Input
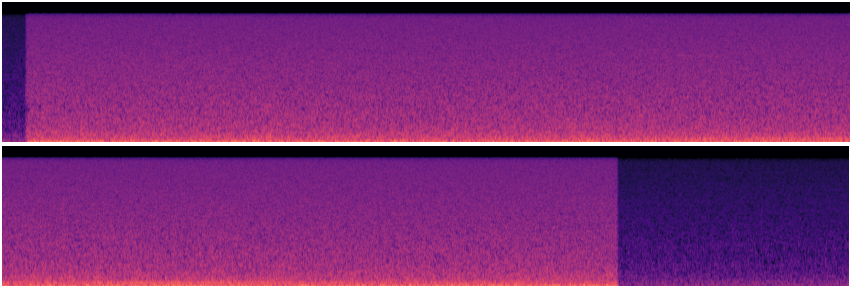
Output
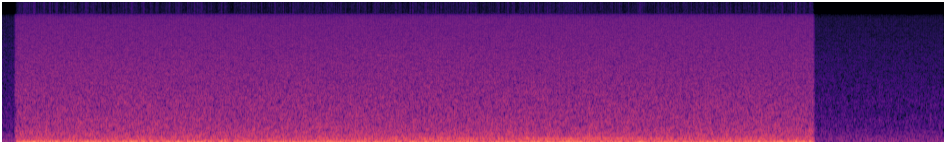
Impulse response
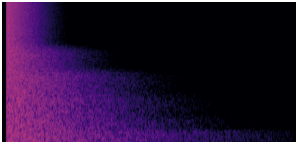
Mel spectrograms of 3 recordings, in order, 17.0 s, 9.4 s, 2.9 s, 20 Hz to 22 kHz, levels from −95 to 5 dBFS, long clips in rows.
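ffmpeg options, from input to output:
-af "atempo=1.8,acrusher=bits=8:mode=log:mix=0:aa=0.000001"

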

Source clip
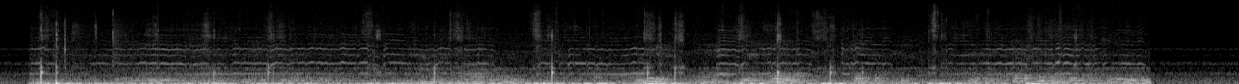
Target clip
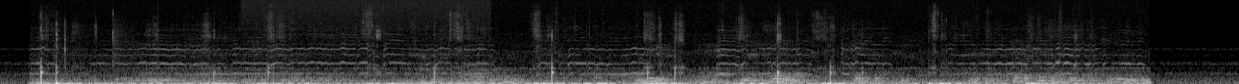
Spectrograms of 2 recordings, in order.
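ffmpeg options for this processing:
-af "asetnsamples=n=441:p=0,asendcmd='2.41 highshelf g 10;4.91 highshelf g 3',highshelf=f=5400:g=2.5"

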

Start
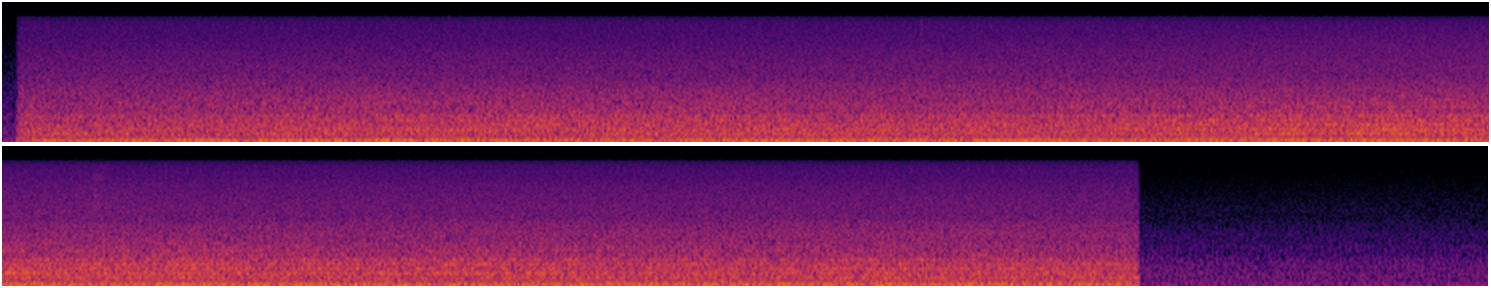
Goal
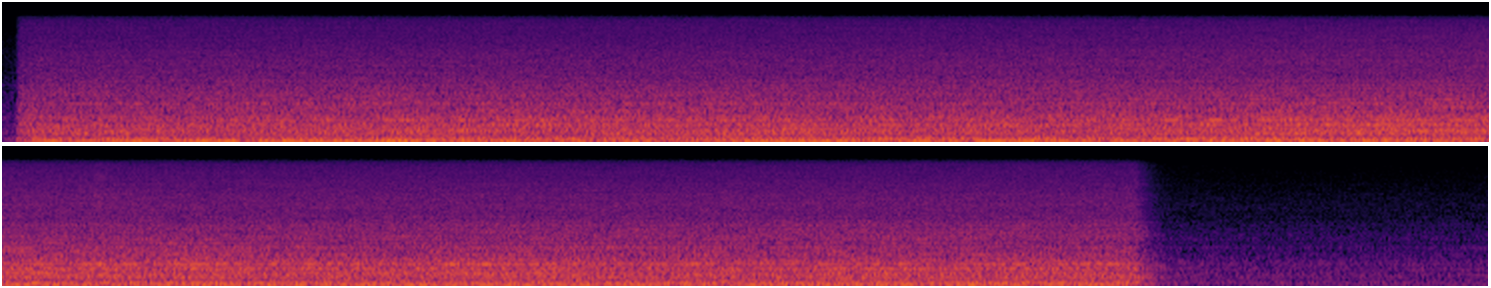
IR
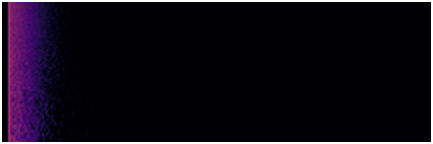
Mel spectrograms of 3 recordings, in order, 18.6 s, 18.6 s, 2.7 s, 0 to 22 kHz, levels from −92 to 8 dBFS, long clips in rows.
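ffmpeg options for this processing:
-filter_complex "[0:a]highpass=50[s0];[1:a]atrim=start_sample=2205[s1];[s0][s1]afir=irnorm=-1:irlink=0"

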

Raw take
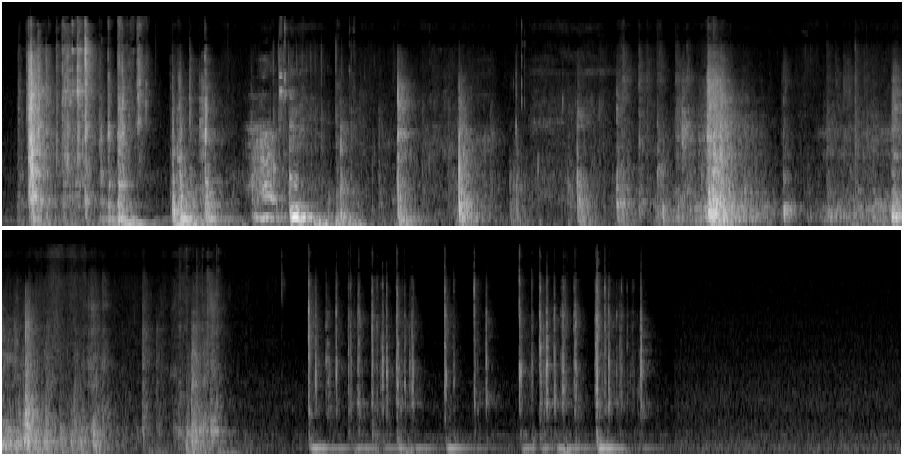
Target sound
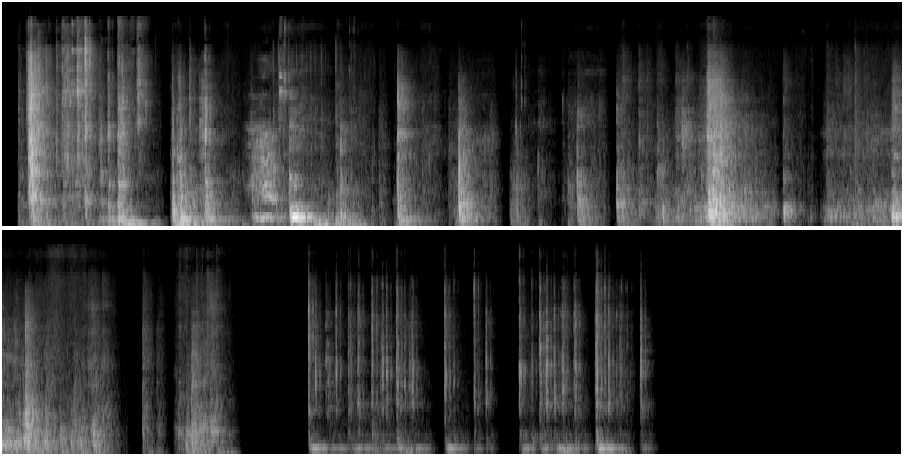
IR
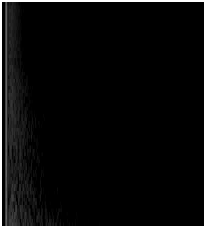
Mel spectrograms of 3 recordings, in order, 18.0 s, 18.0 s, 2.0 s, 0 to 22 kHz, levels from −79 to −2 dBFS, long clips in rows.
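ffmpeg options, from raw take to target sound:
-filter_complex "[0:a]asettb=1/sr,asplit=3[s0][s1][s2];[s0]atrim=end=4.414[s3];[s1]atrim=start=4.41:end=6.98,asetpts=PTS-STARTPTS,afade=t=in:d=0.004:c=qsin,afade=t=out:st=2.566:d=0.004:c=qsin,highshelf=f=4100:g=-5[s4];[s2]atrim=start=6.976[s5];[s3][s4]acrossfade=d=0.004:c1=hsin:c2=qsin[s6];[s6][s5]acrossfade=d=0.004:c1=qsin:c2=hsin,agate=range=0.00282:threshold=0.00562:ratio=16:detection=peak,asplit=2[s7][s8];[s8]adelay=42,volume=0.282[s9];[s7][s9]amix=inputs=2:normalize=0"

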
